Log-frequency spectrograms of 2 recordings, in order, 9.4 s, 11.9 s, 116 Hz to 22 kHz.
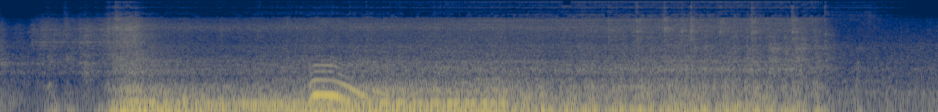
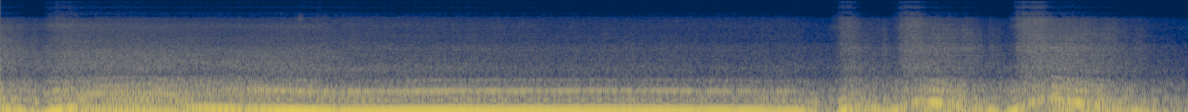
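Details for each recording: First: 1970 Pontiac LeMans parked for 30 years fires and runs rough and low for several seconds, then fades and dies; starts but stalls, owner suspects because it is cold. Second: 1970 Pontiac LeMans (GTO front) V8 parked 30 years, running after warming up: deep, strong rumble holding steady revs then easing off; runs cleanly without misses or knocks.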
